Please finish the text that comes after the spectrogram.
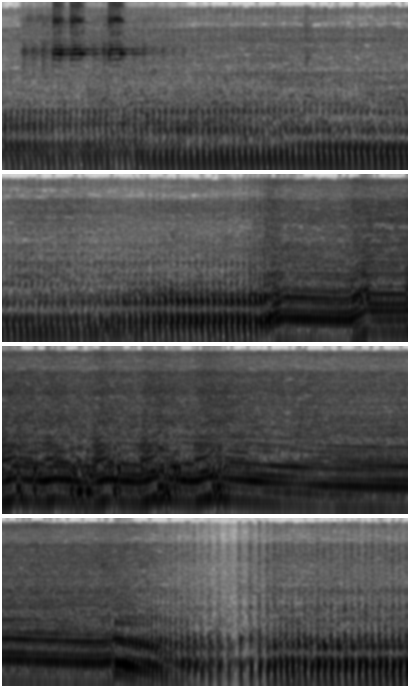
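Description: A dirt bike engine started from a capacitor in place of its battery idles steadily, loud and close, rising briefly in a rougher, busier burst before settling and cutting out near the end, with no voices.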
